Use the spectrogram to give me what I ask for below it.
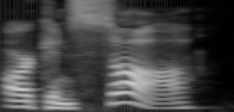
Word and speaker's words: Arkansas: Finally, in 1881, the state made Arkansas the official pronunciation, and later a law made it technically illegal, or at least discouraged, to mispronounce Arkansas in Arkansas.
